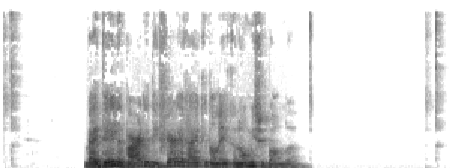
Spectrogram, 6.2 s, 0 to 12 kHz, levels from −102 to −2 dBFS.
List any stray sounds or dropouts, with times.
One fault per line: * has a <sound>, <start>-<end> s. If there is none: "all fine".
all fine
